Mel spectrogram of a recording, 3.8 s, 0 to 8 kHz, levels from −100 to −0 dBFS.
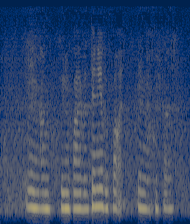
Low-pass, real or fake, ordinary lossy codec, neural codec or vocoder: none; fake; none; codec, 16 kHz, 1.1 kbps, Voila-Tokenizer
